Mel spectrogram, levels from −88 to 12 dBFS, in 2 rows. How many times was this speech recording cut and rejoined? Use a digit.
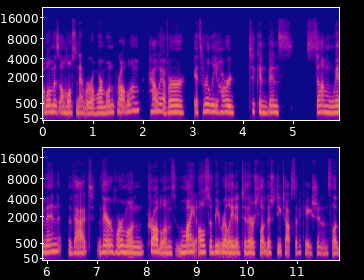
3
